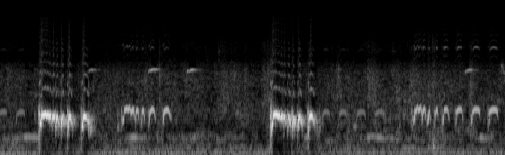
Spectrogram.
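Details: Local zebra dove singing strongly to call its flock: two rich, rapid rolling coo phrases three seconds apart, each trailed by a series of fainter repeated curved coo notes.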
